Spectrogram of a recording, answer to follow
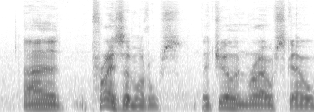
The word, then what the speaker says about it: Preiser: It's pronounced Preiser models.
